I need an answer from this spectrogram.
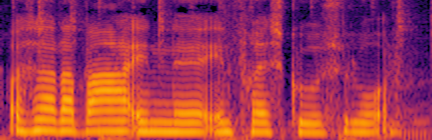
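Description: A young woman in her twenties, co-hosting a podcast and telling a story in a casual, animated way with lots of fillers and laughs. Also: medium pitch, soft background music. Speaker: podcast co-host.

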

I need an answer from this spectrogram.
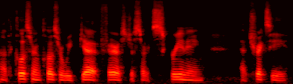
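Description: A man who plays in a tabletop game, casually retelling a session in an unhurried, meandering way. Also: lowish voice, level tone, fairly bright tone. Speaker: player. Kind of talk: casual storytelling recap.

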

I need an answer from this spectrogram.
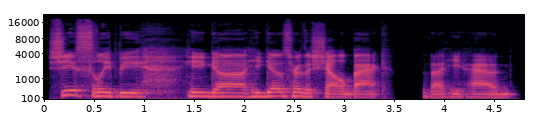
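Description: A man talks casually as a podcast host, retelling a story with sardonic complaints and swearing. His mid-pitched voice is bright and forceful. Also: fairly even intonation, takes it slowly. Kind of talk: casual recap chat.

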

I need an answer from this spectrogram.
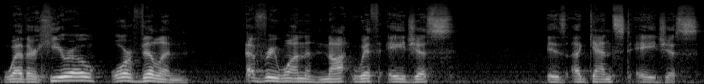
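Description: A man voicing a shadowy masked male rebel leader speaking through a distorted broadcast, slow and commanding. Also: mid-range voice. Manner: slow, grand, commanding speech.

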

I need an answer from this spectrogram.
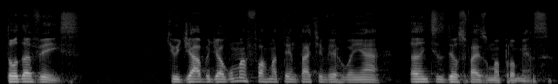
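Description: A middle-aged man preaching a sermon at a church service, emphatic and calling out to the congregation, dropping to a hush and then rising high and loud. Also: steady tone, moderate pace. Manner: emphatic, call-and-response with the congregation; swings from hushed to loud, rising high when retelling a story. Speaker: pastor.

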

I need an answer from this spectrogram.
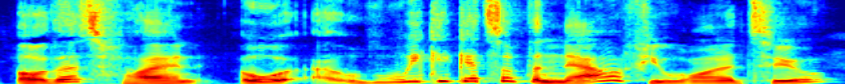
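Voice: mid-range voice, huge pitch swings, a little fast. A player doing a flustered, rambling bird. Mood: awkward, nervous. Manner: hesitant, rambling, many fillers. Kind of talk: playing a character in a tabletop game.

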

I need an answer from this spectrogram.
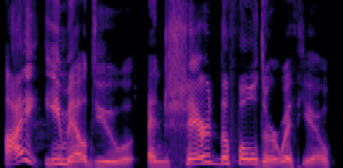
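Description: A woman's voice: mid-range voice, animated, measured pace, dry recording, clean studio sound. A young woman co-hosting a podcast in casual, bantering chat while her throat is sore. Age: young adult. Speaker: podcast co-host.

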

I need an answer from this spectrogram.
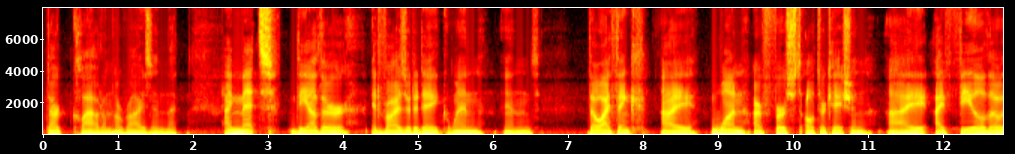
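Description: A man's voice: lowish voice, darkish tone, no room sound, clean studio sound. A man voicing a formal, self-serious teenage girl who advises a campaign and speaks in grand, hesitant phrases. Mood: grave.

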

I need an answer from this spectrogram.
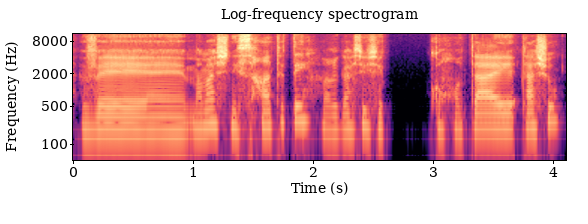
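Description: A middle-aged woman teacher telling a classroom story in conversation, earnest and thoughtful, often restarting her sentences and laughing softly. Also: on the low side, no echo, clean studio sound. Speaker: teacher, podcast guest.

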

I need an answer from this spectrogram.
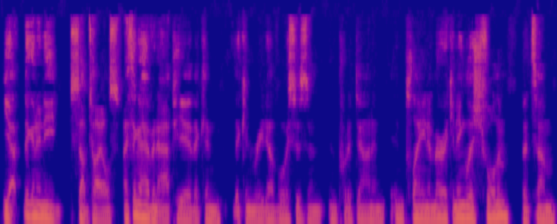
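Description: A man's voice: lowish voice, fairly even intonation, a little fast, few pauses, darkish tone, no echo. A man hosting a podcast, talking casually in a blunt, opinionated way. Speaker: podcast host and breathwork practitioner. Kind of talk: casual conversational talk.

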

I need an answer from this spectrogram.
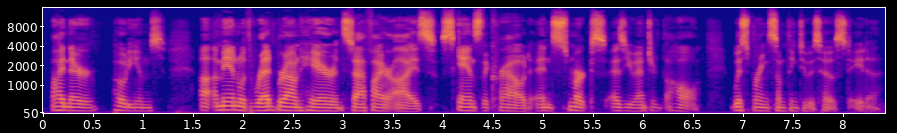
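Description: A man's voice: medium pitch, steady tone, normal speed, pushed and bright, dry recording, clean studio sound. A man acting as game master, narrating casually with hesitant, improvised phrasing.

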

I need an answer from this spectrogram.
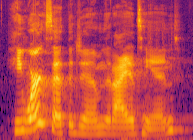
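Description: A woman guest telling a story in casual chat, animated and quick to laugh. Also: mid-range voice.

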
